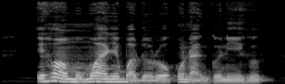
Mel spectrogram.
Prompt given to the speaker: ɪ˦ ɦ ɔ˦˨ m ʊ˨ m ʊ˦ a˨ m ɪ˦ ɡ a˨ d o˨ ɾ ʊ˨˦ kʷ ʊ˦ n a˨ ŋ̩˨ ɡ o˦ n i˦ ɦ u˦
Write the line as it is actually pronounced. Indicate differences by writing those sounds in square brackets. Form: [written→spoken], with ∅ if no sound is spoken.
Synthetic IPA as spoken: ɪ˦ ɦ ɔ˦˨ m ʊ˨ m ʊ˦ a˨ [m→ɲ] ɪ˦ [ɡ→ɡ͡b] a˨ d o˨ ɾ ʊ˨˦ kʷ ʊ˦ n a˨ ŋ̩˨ ɡ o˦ n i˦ ɦ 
